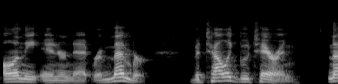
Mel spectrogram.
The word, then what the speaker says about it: Buterin: remember vitalik buteran and I love just saying but Aaron because I could also say buttering and people be like that's not how you say his name and I can be like it is how I say it so um vital dick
